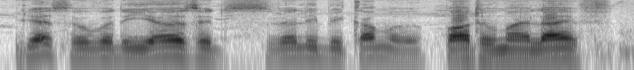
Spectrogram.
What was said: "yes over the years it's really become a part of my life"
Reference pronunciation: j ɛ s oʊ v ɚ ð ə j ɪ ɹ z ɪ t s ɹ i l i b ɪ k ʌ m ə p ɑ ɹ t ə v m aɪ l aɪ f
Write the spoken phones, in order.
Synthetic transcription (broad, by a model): j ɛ s oʊ v ɚ ð ə j ɪ ɹ z ɪ t s ɹ i l i b ɪ k ʌ m ə p ɑ ɹ t ə v m aɪ l aɪ f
